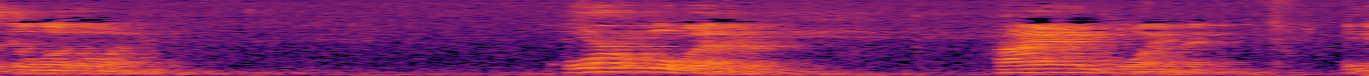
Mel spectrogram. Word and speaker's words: Illinois: other state that has a silent s that's Illinois horrible weather high unemployment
